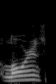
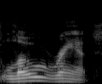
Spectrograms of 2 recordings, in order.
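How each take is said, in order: First: The first syllable sounds like 'law'. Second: The first syllable sounds like 'low'. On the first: The speaker calls it wrong. "a lot of people say" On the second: The speaker calls it right. "it's Low Rance"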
